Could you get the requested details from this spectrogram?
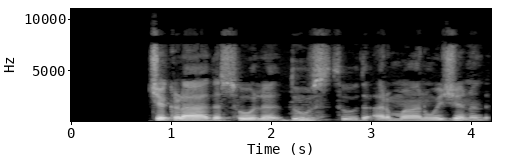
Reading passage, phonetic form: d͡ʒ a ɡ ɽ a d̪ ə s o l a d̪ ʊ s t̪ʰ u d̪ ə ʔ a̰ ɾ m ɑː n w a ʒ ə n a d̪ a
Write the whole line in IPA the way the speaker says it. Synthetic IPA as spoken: d͡ʒ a ɡ ɽ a d̪ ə s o l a d̪ u s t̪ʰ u d̪ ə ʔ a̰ ɾ m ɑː n w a ʒ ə n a d̪ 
